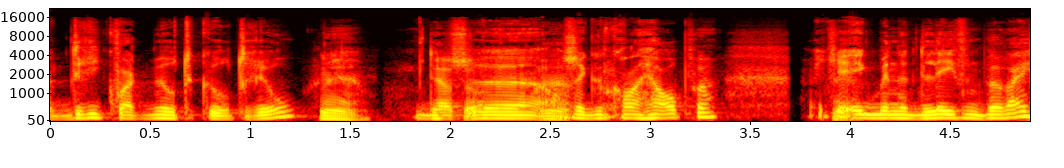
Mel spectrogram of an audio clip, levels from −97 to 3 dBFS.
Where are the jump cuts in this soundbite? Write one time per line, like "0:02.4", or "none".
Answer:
0:01.7
0:03.7

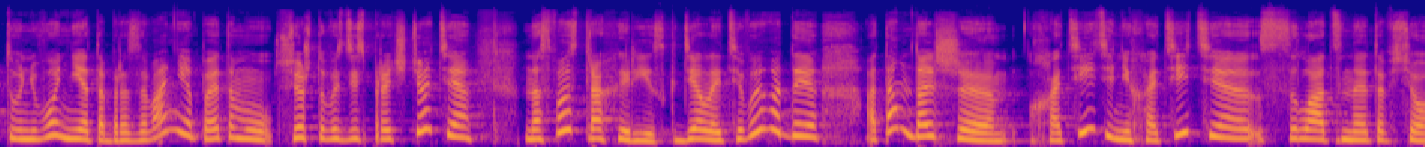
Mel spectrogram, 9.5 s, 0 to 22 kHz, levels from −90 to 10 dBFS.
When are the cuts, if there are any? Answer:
0:01.8

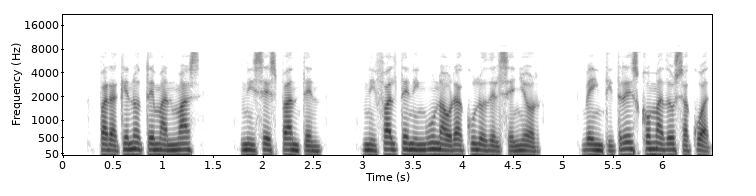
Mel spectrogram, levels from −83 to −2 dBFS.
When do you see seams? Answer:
none

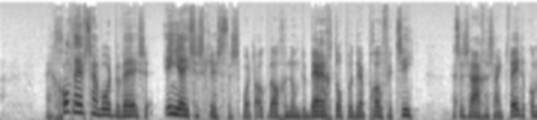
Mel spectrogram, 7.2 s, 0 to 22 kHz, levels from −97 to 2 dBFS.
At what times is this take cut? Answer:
0:03.2
0:06.0

